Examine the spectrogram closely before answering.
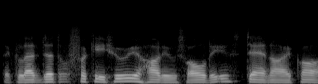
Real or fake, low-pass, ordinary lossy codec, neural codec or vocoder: fake; 7.2 kHz; none; codec, 16 kHz, 0.2 kbps, FocalCodec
